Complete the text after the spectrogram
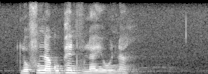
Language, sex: Swati, female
